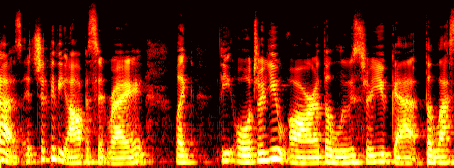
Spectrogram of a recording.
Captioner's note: none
